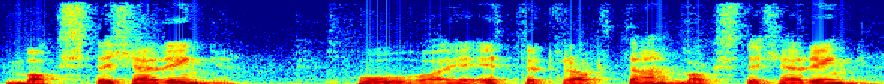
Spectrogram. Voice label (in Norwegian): "bakstekjærring", Numedalsmål; Substantiv hokjønn; Ho va ei ettertrakta bakstekjærring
